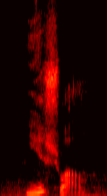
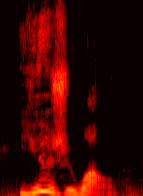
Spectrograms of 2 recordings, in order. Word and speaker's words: usual: Some of you would actually say usual. The right pronunciation for this is usual. This is my usual thing. Usual. Like zzz, usual.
